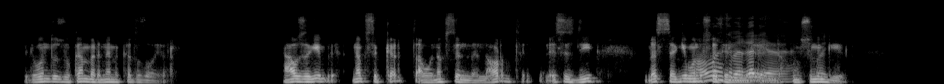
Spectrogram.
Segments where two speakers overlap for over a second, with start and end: 6.9-8.4

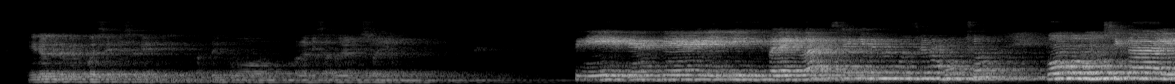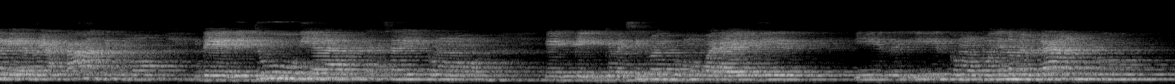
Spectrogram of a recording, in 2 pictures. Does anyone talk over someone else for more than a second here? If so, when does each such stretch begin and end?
none

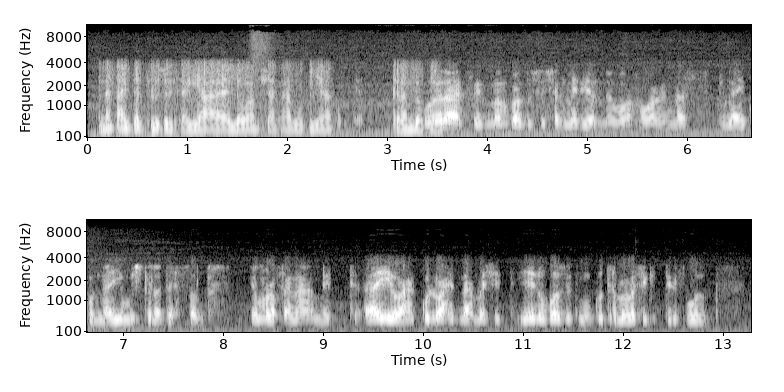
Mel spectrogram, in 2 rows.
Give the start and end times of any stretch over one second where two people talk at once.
none

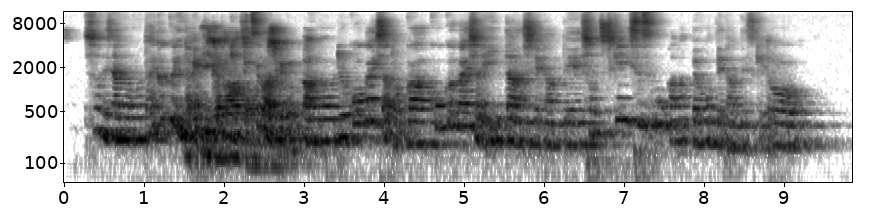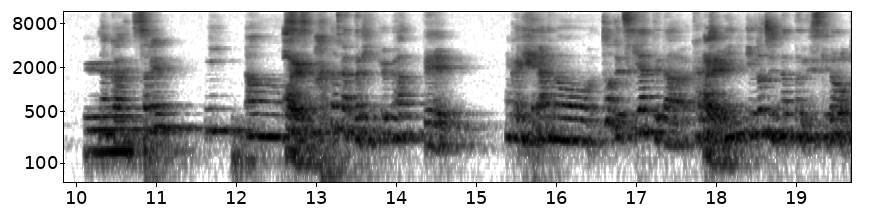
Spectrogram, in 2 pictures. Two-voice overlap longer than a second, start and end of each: 1.5-2.8

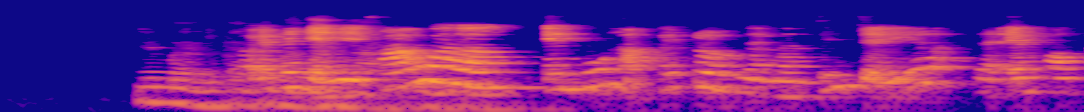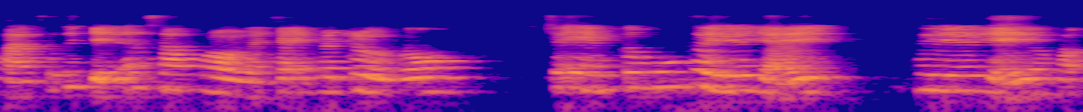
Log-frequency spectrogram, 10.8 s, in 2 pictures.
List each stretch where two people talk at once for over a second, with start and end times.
1.2-2.5

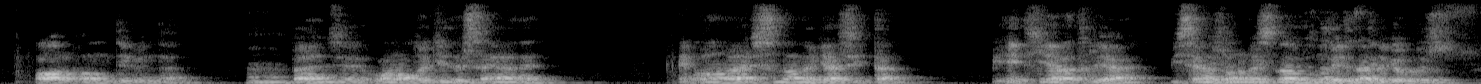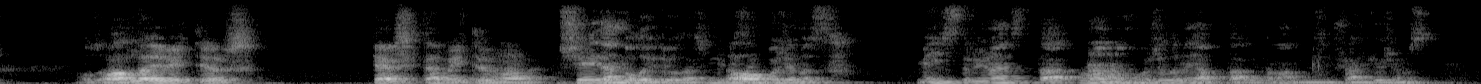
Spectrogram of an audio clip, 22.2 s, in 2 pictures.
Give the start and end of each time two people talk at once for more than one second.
9.0-10.9

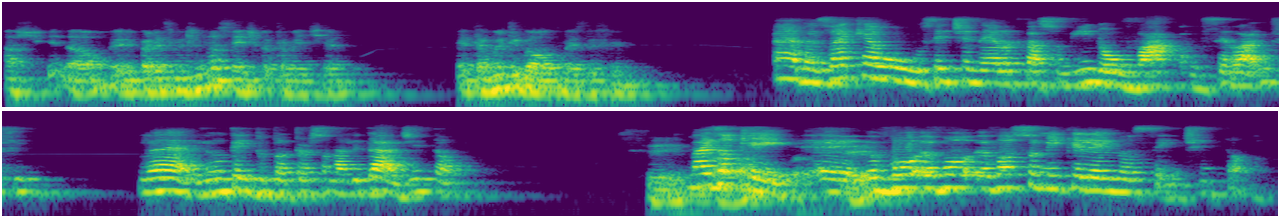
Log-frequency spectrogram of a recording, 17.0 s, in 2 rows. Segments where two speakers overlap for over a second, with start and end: 13.1-14.3

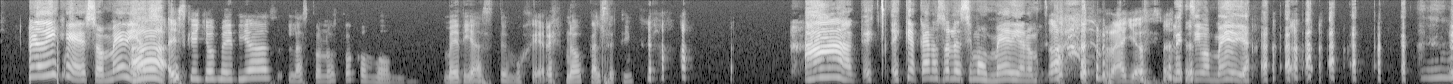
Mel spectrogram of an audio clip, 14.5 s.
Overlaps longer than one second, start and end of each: none

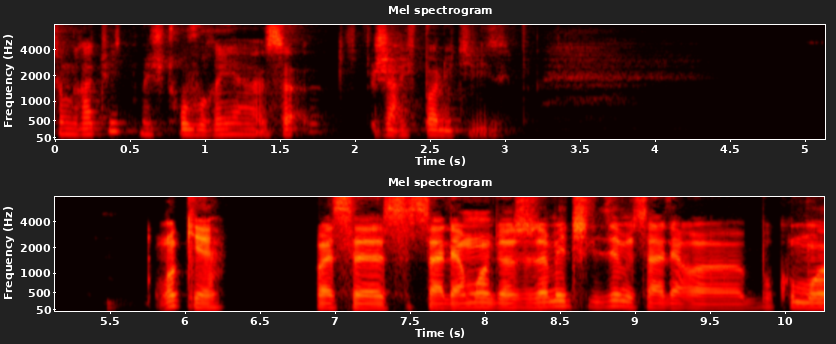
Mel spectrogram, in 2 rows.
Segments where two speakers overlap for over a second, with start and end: none

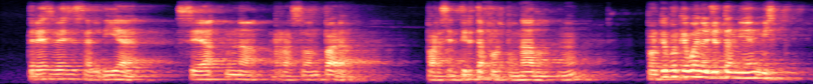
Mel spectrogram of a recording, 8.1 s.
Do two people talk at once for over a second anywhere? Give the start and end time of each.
none

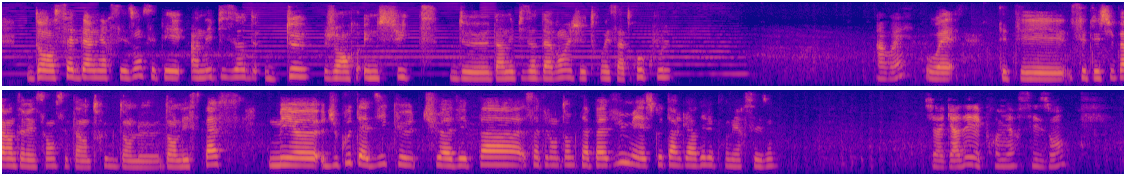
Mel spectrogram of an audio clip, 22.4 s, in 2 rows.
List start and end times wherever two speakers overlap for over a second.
none

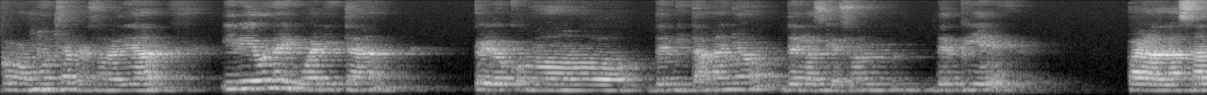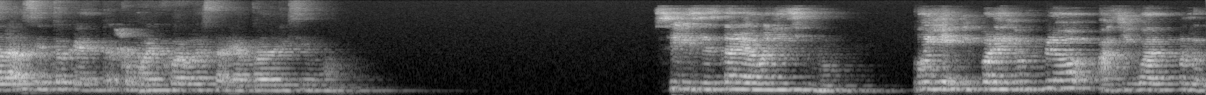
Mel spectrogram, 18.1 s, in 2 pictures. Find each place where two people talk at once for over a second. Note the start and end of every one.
none

